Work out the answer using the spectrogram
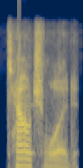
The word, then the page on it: touchwood: American English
